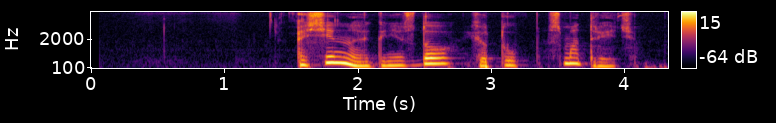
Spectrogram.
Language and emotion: Russian, sad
